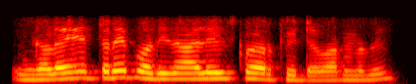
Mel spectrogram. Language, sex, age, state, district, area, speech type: Malayalam, male, 18-30, Kerala, Malappuram, rural, conversation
